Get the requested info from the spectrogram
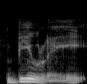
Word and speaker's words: Beaulieu: pronounced Beaulieu if you're British.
